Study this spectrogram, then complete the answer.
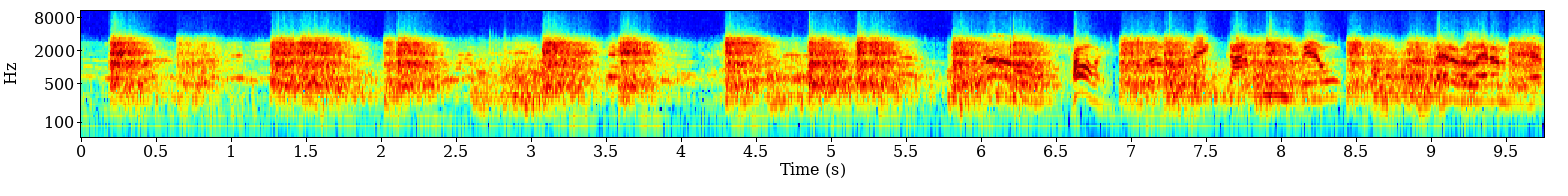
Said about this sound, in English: That's them. Get down behind your animals, men. We're going to shoot it out with them.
